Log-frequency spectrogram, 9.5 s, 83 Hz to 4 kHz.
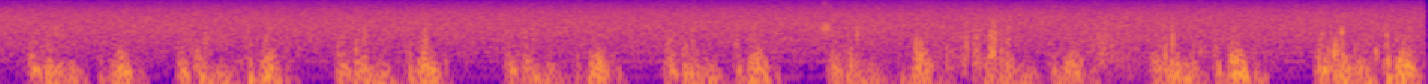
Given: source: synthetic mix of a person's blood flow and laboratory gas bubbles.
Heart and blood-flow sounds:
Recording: Doppler ultrasound of blood flow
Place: precordium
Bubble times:
5.50-5.57 s: bubbles
6.09-6.21 s: bubbles
From the record:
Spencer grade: 1 (occasional bubble signal discernible with the cardiac motion signal, with majority of cardiac periods free of bubbles)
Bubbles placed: only in the low amplitude regions of the cardiac cycle

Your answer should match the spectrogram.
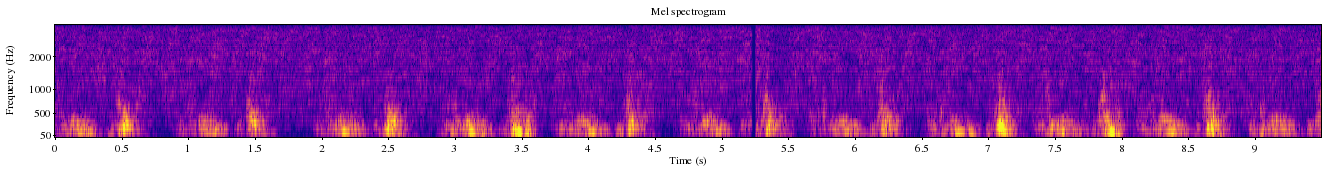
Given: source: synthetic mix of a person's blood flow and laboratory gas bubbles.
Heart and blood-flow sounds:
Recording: Doppler ultrasound of blood flow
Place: precordium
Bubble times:
no bubbles
From the record:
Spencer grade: 0 (complete lack of bubble signals)

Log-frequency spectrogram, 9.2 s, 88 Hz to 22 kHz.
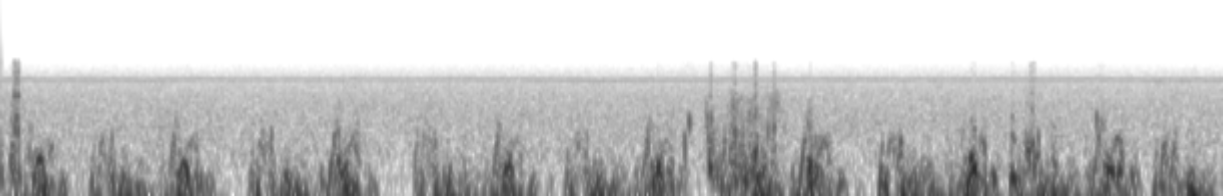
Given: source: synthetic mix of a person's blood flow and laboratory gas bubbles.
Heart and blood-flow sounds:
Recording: Doppler ultrasound of blood flow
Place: precordium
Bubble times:
0.00-0.18 s: bubbles
5.08-5.20 s: bubbles
5.26-5.89 s: bubbles
7.53-7.77 s: bubbles
7.86-7.93 s: bubbles
8.19-8.28 s: bubbles
From the record:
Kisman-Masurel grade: 223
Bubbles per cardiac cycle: several, 3 to 8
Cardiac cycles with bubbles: 10 to 50%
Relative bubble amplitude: loud (0.450 to 0.775)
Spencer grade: 2 (many but less than half of the cardiac periods contain bubble signals, singularly or in groups)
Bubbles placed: only in the low amplitude regions of the cardiac cycle

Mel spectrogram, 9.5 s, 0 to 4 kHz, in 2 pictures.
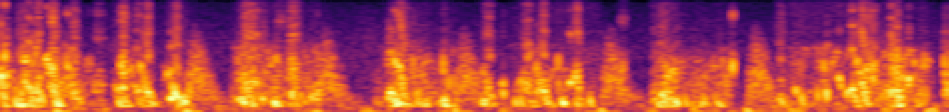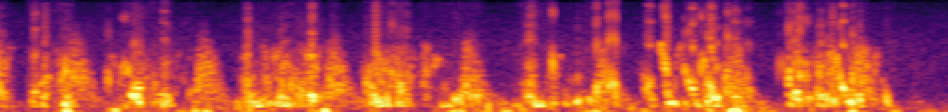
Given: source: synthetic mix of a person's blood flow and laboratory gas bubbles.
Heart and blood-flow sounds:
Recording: Doppler ultrasound of blood flow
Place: subclavian vein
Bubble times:
0.00-0.99 s: bubbles
1.16-1.65 s: bubbles
1.86-2.31 s: bubbles
2.39-3.00 s: bubbles
3.10-3.14 s: bubbles
3.25-3.70 s: bubbles
3.87-4.68 s: bubbles
4.72-4.81 s: bubbles
4.88-5.16 s: bubbles
5.25-5.71 s: bubbles
5.91-6.46 s: bubbles
6.53-7.15 s: bubbles
7.29-7.86 s: bubbles
7.94-8.51 s: bubbles
8.62-9.22 s: bubbles
From the record:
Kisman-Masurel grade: 342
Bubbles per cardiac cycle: rolling drumbeat, 9 or more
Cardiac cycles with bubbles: 100%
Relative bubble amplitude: moderate (0.250 to 0.450)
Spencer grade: 3 (all of the cardiac periods contain showers or single bubble signals, but not dominating or overriding the cardiac motion signals)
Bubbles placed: anywhere in the cardiac cycle

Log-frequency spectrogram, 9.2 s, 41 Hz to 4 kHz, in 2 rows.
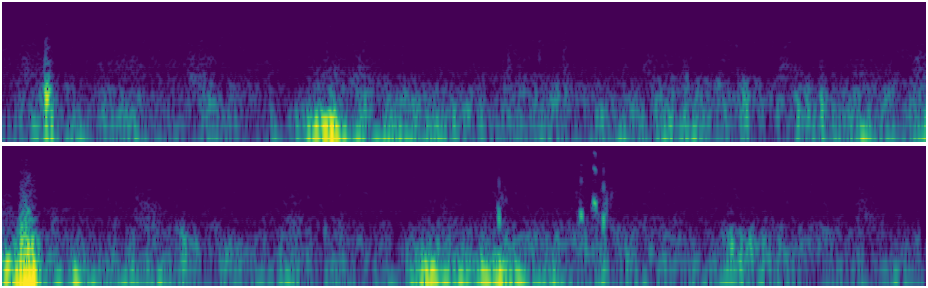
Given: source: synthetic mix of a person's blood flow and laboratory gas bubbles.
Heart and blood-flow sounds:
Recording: Doppler ultrasound of blood flow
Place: subclavian vein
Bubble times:
7.09-7.15 s: bubbles
7.47-7.67 s: bubbles
From the record:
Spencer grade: 1 (occasional bubble signal discernible with the cardiac motion signal, with majority of cardiac periods free of bubbles)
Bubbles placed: anywhere in the cardiac cycle

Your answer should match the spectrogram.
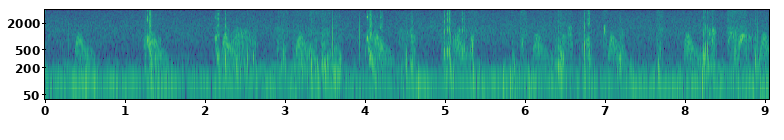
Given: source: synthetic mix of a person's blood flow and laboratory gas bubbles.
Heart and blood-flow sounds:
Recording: Doppler ultrasound of blood flow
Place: subclavian vein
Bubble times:
1.22-1.46 s: bubbles
2.10-2.67 s: bubbles
2.88-3.03 s: bubbles
3.08-3.71 s: bubbles
3.99-4.26 s: bubbles
4.42-4.65 s: bubbles
4.93-5.40 s: bubbles
5.83-5.90 s: bubbles
5.93-6.02 s: bubbles
6.35-6.60 s: bubbles
6.70-6.84 s: bubbles
6.96-7.04 s: bubbles
7.11-7.27 s: bubbles
7.63-7.74 s: bubbles
8.18-8.40 s: bubbles
8.51-8.99 s: bubbles
From the record:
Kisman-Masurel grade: 233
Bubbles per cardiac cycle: several, 3 to 8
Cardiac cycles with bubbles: 50 to 99%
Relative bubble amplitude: loud (0.450 to 0.775)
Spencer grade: 3 (all of the cardiac periods contain showers or single bubble signals, but not dominating or overriding the cardiac motion signals)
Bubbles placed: anywhere in the cardiac cycle

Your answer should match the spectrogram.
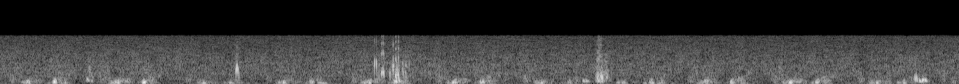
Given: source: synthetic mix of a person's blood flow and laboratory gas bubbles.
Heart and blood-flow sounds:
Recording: Doppler ultrasound of blood flow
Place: precordium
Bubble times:
0.85-0.96 s: bubbles
2.33-2.43 s: bubbles
3.71-4.13 s: bubbles
5.80-6.11 s: bubbles
9.12-9.30 s: bubbles
From the record:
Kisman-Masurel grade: 123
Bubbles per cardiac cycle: 1 to 2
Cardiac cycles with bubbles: 10 to 50%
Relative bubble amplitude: loud (0.450 to 0.775)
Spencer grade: 2 (many but less than half of the cardiac periods contain bubble signals, singularly or in groups)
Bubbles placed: anywhere in the cardiac cycle

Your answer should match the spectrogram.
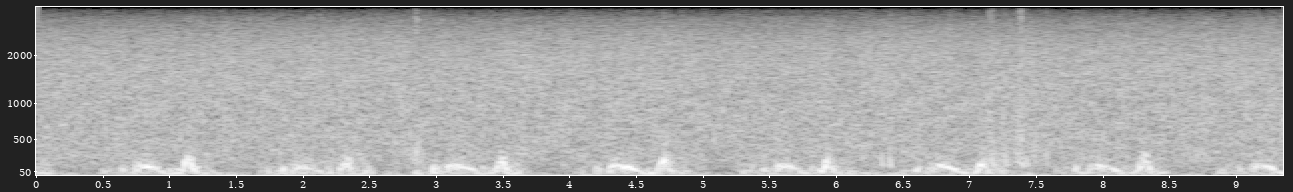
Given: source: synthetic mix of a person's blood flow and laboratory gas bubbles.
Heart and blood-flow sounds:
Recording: Doppler ultrasound of blood flow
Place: precordium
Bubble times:
2.77-3.00 s: bubbles
6.30-6.43 s: bubbles
7.09-7.59 s: bubbles
From the record:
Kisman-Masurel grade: 121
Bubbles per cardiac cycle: 1 to 2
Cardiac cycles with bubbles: 10 to 50%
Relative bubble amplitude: barely perceptible (0.100 to 0.250)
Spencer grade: 2 (many but less than half of the cardiac periods contain bubble signals, singularly or in groups)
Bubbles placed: only in the low amplitude regions of the cardiac cycle

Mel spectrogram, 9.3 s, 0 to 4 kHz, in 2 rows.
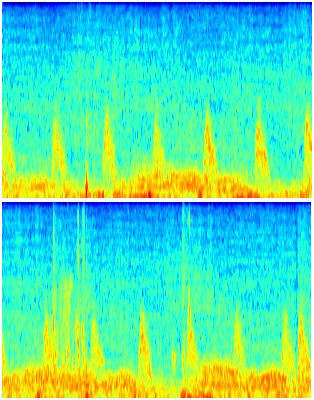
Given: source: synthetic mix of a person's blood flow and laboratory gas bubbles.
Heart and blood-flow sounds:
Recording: Doppler ultrasound of blood flow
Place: subclavian vein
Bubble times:
5.32-5.94 s: bubbles
7.16-7.26 s: bubbles
7.34-7.50 s: bubbles
From the record:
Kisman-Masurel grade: 222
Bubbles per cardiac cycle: several, 3 to 8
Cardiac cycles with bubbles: 10 to 50%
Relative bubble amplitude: moderate (0.250 to 0.450)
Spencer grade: 2 (many but less than half of the cardiac periods contain bubble signals, singularly or in groups)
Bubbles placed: anywhere in the cardiac cycle

